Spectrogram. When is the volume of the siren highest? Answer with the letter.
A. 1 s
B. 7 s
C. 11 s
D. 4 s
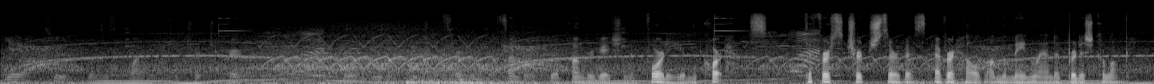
D.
